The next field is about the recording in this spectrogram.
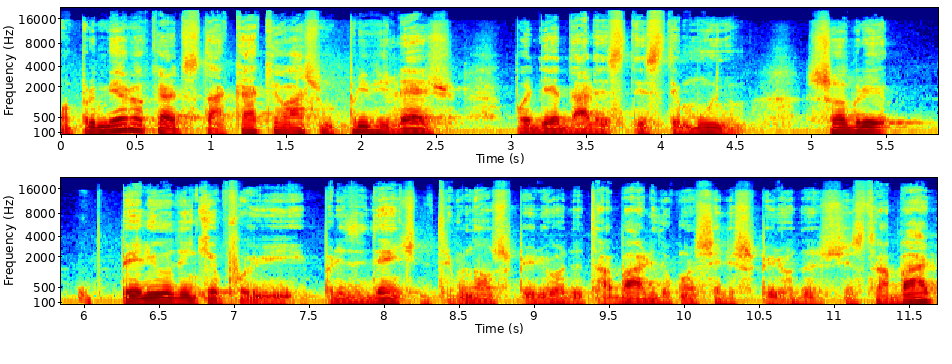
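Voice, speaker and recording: A man speaks at a moderate pace with a very deep, low pitch and vocal fry. His tone is dark and mellow, his intonation lively. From Minas Gerais, Brazil. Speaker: retired high court judge. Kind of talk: oral history interview answer.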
